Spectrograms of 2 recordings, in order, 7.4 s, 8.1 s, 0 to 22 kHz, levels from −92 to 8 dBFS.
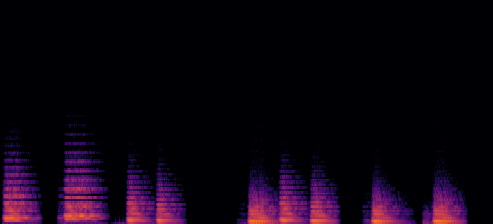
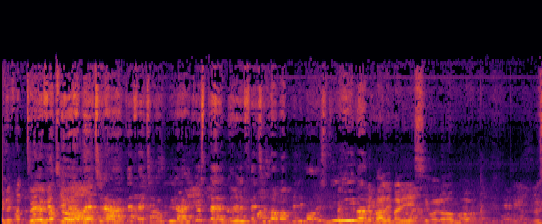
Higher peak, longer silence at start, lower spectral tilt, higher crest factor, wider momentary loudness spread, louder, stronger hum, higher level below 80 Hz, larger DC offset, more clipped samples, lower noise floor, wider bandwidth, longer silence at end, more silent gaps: second, -18 dBFS vs -2 dBFS; about the same, 0.05 s vs 0 s; first, -6 dB/octave vs -4 dB/octave; about the same, 16 dB vs 16 dB; first, 17 LU vs 13 LU; second, -33 LUFS vs -17 LUFS; first, 50 Hz at -75 dBFS vs none; second, -68 dBFS vs -56 dBFS; neither; neither; first, under -90 dBFS vs -41 dBFS; second, 7.4 kHz vs 16.5 kHz; first, 0.5 s vs 0 s; first, 0.63-0.85 s, 2.80-3.54 s, 5.10-5.42 s, 6.25-6.32 s vs none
